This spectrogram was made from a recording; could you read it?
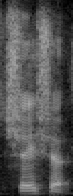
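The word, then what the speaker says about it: Šešelj: I think it's pronounced Shesha, and described that rally in the course of the book.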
